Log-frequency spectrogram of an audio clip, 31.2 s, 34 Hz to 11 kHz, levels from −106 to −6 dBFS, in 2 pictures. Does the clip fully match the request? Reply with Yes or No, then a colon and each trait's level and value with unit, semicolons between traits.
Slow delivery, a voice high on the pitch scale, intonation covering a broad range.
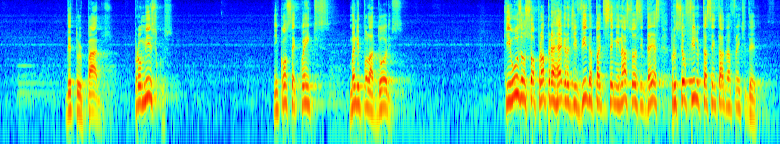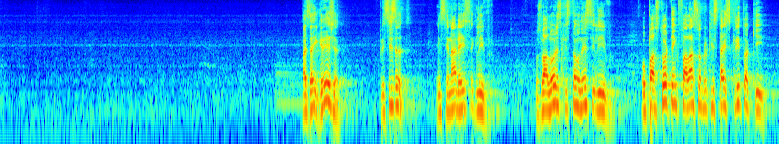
No: slow, 95 wpm; medium, 150 Hz; wide, 5.8 semitones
